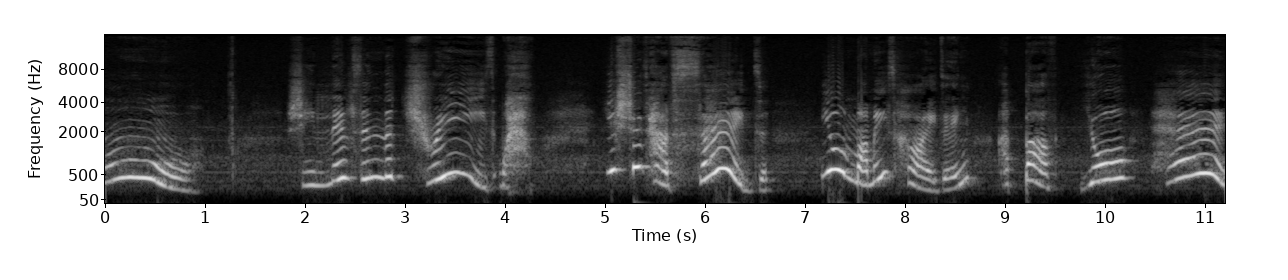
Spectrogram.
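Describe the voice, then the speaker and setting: A woman's squeaky, put-on character voice, extremely high and very slow, with very wide pitch swings and long, frequent pauses. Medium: read story. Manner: eager, self-assured.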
